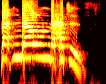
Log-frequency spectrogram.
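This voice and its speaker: Storybook pirate captain, played by a woman: loud, blustering and bossy, shouting high with big swooping delivery. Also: lively intonation, full character voice. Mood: urgent. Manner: bellowing, hearty, drawn-out shouts.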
